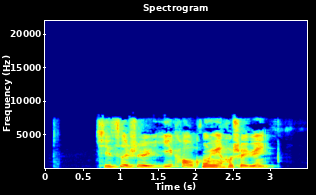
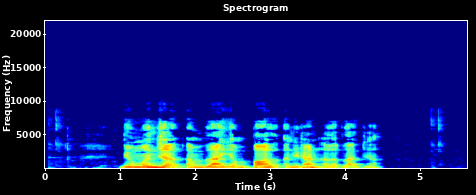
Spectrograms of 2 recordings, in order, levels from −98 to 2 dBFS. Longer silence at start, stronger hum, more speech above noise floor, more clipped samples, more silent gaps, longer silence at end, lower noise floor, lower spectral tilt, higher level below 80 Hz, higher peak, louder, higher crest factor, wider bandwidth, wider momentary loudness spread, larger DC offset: second, 0.7 s vs 1 s; neither; second, 62 dB vs 67 dB; neither; neither; second, 0.5 s vs 1.2 s; second, -78 dBFS vs -87 dBFS; second, -2.5 dB/octave vs -6 dB/octave; second, -62 dBFS vs -54 dBFS; about the same, -2 dBFS vs -4 dBFS; first, -16 LUFS vs -21 LUFS; about the same, 16 dB vs 18 dB; about the same, 7.8 kHz vs 7.4 kHz; second, 8 LU vs 14 LU; neither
